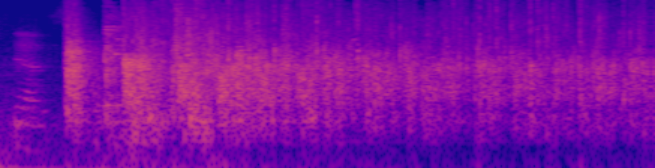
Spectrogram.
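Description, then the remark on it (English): A crowd bursts into a standing ovation for a choir's leader as he wraps up, many hands clapping in a dense, steady roar that swells quickly and holds strong throughout, with faint cheering mixed in. “The crowd gives him, their leader, a standing ovation as he wraps up. And he was crying and the audience was clapping.”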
